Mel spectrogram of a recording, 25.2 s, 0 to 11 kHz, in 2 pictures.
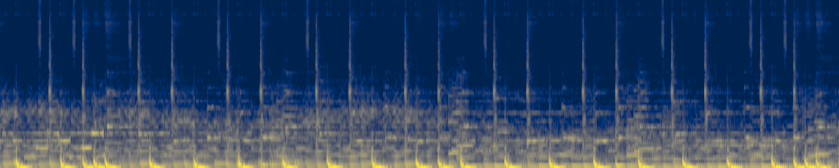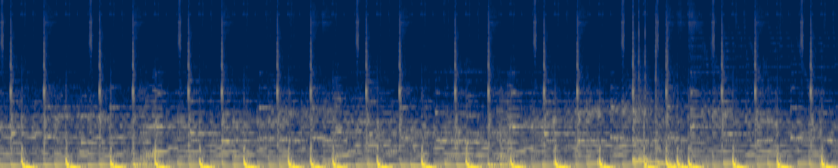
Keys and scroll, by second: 23.9 space.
